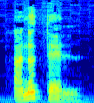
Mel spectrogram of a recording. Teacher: Note that there is a liaison between un and hôtel.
